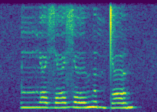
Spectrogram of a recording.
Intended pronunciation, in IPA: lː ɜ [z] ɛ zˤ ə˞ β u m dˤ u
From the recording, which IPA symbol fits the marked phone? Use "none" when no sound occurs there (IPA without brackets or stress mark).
zˤ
